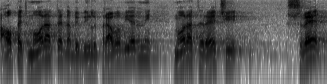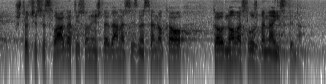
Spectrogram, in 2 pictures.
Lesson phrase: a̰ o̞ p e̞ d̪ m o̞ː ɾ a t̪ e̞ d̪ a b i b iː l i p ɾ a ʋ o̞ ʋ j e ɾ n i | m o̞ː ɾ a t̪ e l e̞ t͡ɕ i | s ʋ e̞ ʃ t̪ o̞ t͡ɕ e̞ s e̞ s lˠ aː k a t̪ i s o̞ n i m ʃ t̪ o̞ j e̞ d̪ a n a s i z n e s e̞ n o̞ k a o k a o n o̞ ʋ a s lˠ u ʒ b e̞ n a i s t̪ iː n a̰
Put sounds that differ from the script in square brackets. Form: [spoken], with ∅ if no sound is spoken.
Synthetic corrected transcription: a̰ o̞ p e̞ [t̪] m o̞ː ɾ a t̪ e̞ d̪ a b i b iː l i p ɾ a ʋ o̞ ʋ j e ɾ n i | m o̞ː ɾ a t̪ e [ɾ] e̞ t͡ɕ i | s ʋ e̞ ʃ t̪ o̞ t͡ɕ e̞ s e̞ s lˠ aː [ɡ] a t̪ i s o̞ n i m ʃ t̪ o̞ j e̞ d̪ a n a s i z n e s e̞ n o̞ k a o k a o n o̞ ʋ a s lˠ u ʒ b e̞ n a i s t̪ [i] n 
